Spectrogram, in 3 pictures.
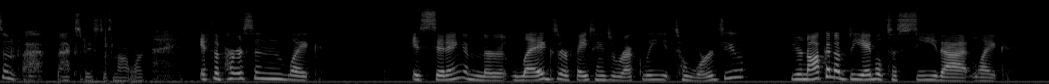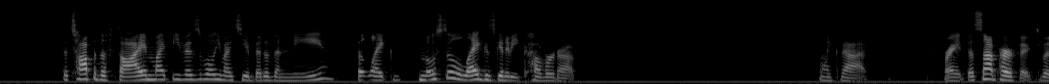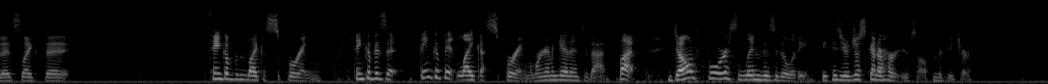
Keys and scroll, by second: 29.0 ctrl+z.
